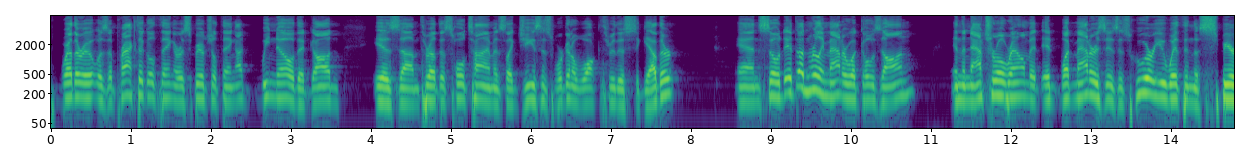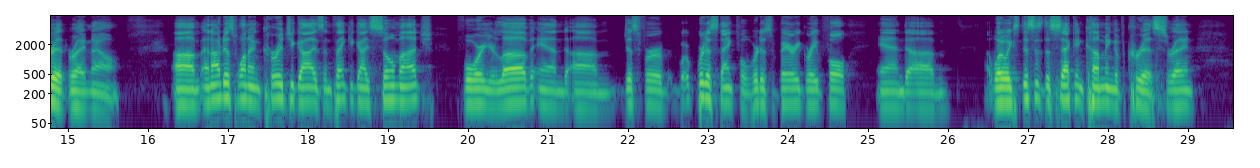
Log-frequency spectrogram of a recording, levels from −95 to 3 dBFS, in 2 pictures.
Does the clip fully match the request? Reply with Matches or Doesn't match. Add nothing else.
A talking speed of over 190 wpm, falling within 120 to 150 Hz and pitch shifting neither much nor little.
Matches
